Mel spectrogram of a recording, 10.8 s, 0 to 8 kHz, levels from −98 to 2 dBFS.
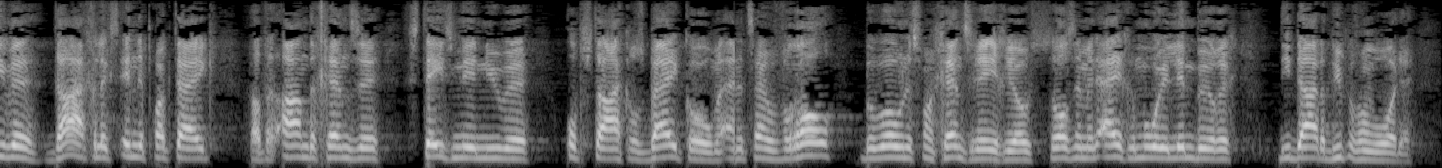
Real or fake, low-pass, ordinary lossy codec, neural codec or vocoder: real; none; none; none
